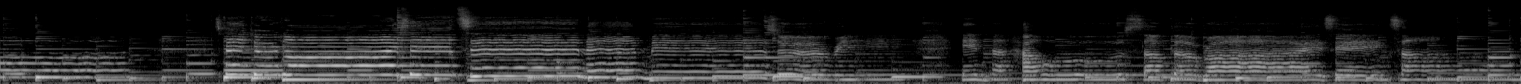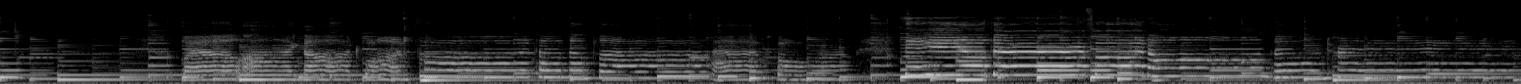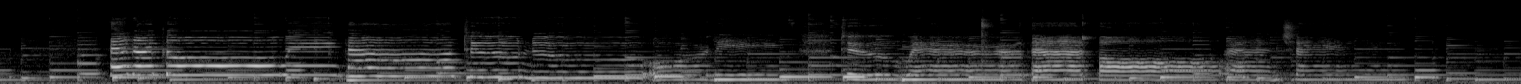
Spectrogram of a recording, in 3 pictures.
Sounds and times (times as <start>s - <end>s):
Ukulele: 0.0s - 45.6s.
